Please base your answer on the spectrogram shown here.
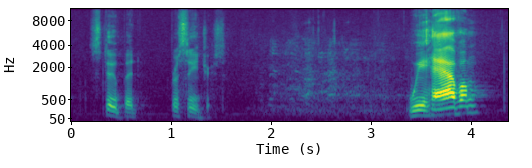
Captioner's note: laughter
